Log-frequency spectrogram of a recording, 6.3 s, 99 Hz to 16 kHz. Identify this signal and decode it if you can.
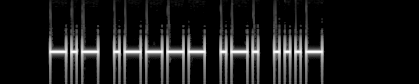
Morse code, heard as a keyed tone, about 15 wpm, 700 Hz. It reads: K1RV
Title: Easy Call Signs Repeated 2x - 15wpm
